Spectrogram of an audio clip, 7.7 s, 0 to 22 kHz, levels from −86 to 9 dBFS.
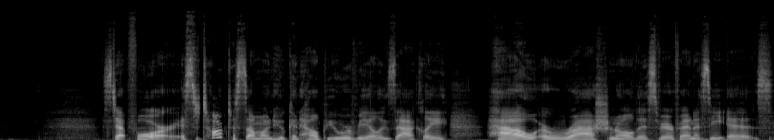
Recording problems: none

